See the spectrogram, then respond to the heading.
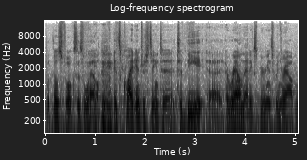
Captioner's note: chuckling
